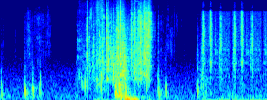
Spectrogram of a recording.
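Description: A rifle is drawn with a sharp metallic click.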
